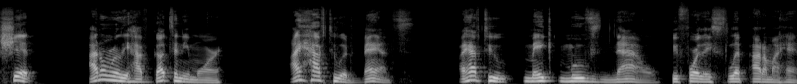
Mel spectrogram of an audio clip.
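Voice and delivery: ordinary talk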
